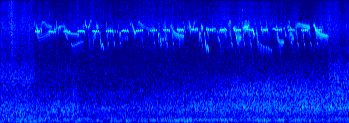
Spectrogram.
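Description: A small songbird singing a long, rapid run of high chirping notes that starts about a second in and stops shortly before the end, over faint steady outdoor background noise.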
